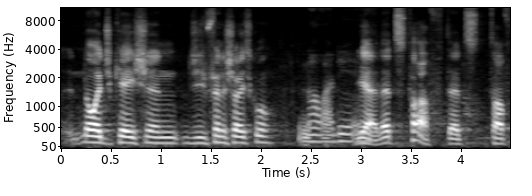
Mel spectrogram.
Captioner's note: none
